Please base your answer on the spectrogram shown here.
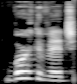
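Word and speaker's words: Bortkiewicz: as pronouncing, but you did works by Sergei Barkowitz. Is that the correct pronunciation? Borkovich, I believe.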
